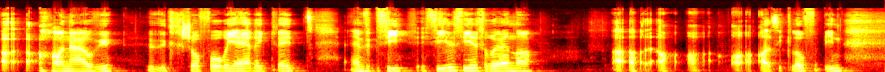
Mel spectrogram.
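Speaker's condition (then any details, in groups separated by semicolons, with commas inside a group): Stuttering; stuttering since about age 3.5, persisting, childhood self-experiments like robot-like speaking; affected in certain situations, varies better or worse, fluent when singing; repeated sounds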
